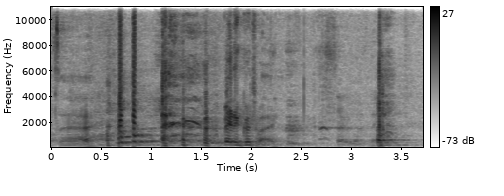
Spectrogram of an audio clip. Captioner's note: everyone laughing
